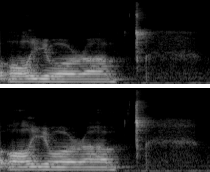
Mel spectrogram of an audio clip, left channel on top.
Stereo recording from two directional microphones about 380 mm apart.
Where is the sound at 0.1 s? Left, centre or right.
Centre.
